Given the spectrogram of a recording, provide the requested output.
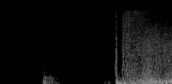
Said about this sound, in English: Y'all know I don't know these buttons. I be pressing any button sometime. But let's give him a gunshot, too.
